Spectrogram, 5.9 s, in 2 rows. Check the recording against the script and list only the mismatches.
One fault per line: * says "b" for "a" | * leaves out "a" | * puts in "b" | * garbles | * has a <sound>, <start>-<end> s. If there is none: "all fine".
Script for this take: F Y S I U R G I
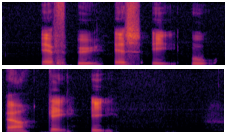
all fine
